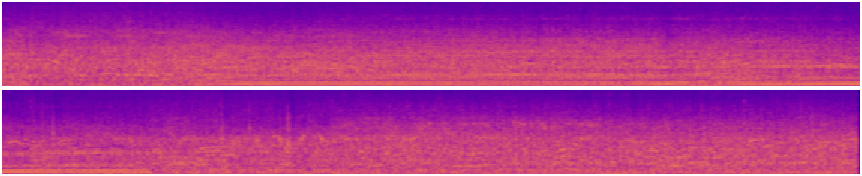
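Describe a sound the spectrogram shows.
Water splashes and churns behind a boat.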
